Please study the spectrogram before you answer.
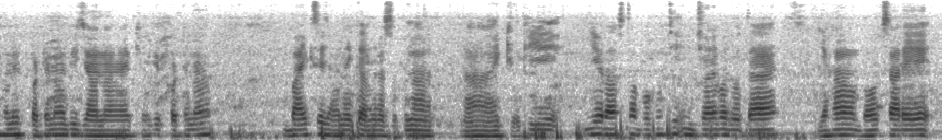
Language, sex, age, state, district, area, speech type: Urdu, male, 18-30, Bihar, Supaul, rural, spontaneous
